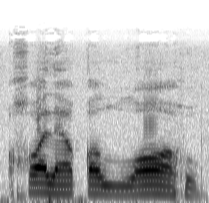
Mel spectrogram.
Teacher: And we know if it's fatha or dhamma, which are both on top, then Allah is full mouth or heavy. So it's pronounced khalaqallahu.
